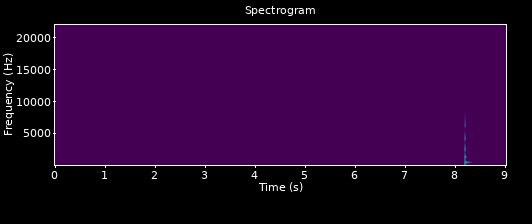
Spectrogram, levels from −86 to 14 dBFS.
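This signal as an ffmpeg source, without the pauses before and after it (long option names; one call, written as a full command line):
ffmpeg -f lavfi -i "aevalsrc='0.158*pow(10,-3*t/0.13)*sin(2*PI*468*t)+0.1*pow(10,-3*t/0.038)*sin(2*PI*1290.3*t)+0.0631*pow(10,-3*t/0.017)*sin(2*PI*2529.1*t)+0.0398*pow(10,-3*t/0.009)*sin(2*PI*4180.6*t)+0.0251*pow(10,-3*t/0.006)*sin(2*PI*6243.1*t)':duration=0.45:sample_rate=44100" out.wav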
